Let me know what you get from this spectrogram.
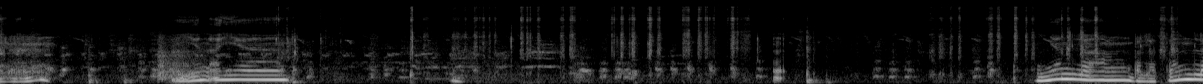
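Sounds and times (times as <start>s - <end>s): chickens clucking: 0.0s - 12.0s
small clicks and scrapes: 2.7s - 7.7s, 9.3s - 12.0s.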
